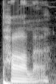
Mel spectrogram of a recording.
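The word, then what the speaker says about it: Parler: r so for me I pronounce it par like the French for speak but I've seen other people pronounce it like paror um but I choose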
